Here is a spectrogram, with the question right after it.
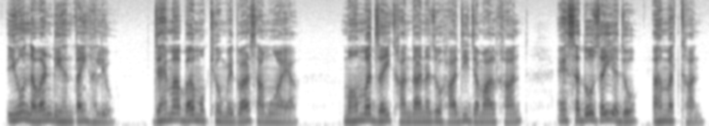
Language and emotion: Sindhi, neutral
